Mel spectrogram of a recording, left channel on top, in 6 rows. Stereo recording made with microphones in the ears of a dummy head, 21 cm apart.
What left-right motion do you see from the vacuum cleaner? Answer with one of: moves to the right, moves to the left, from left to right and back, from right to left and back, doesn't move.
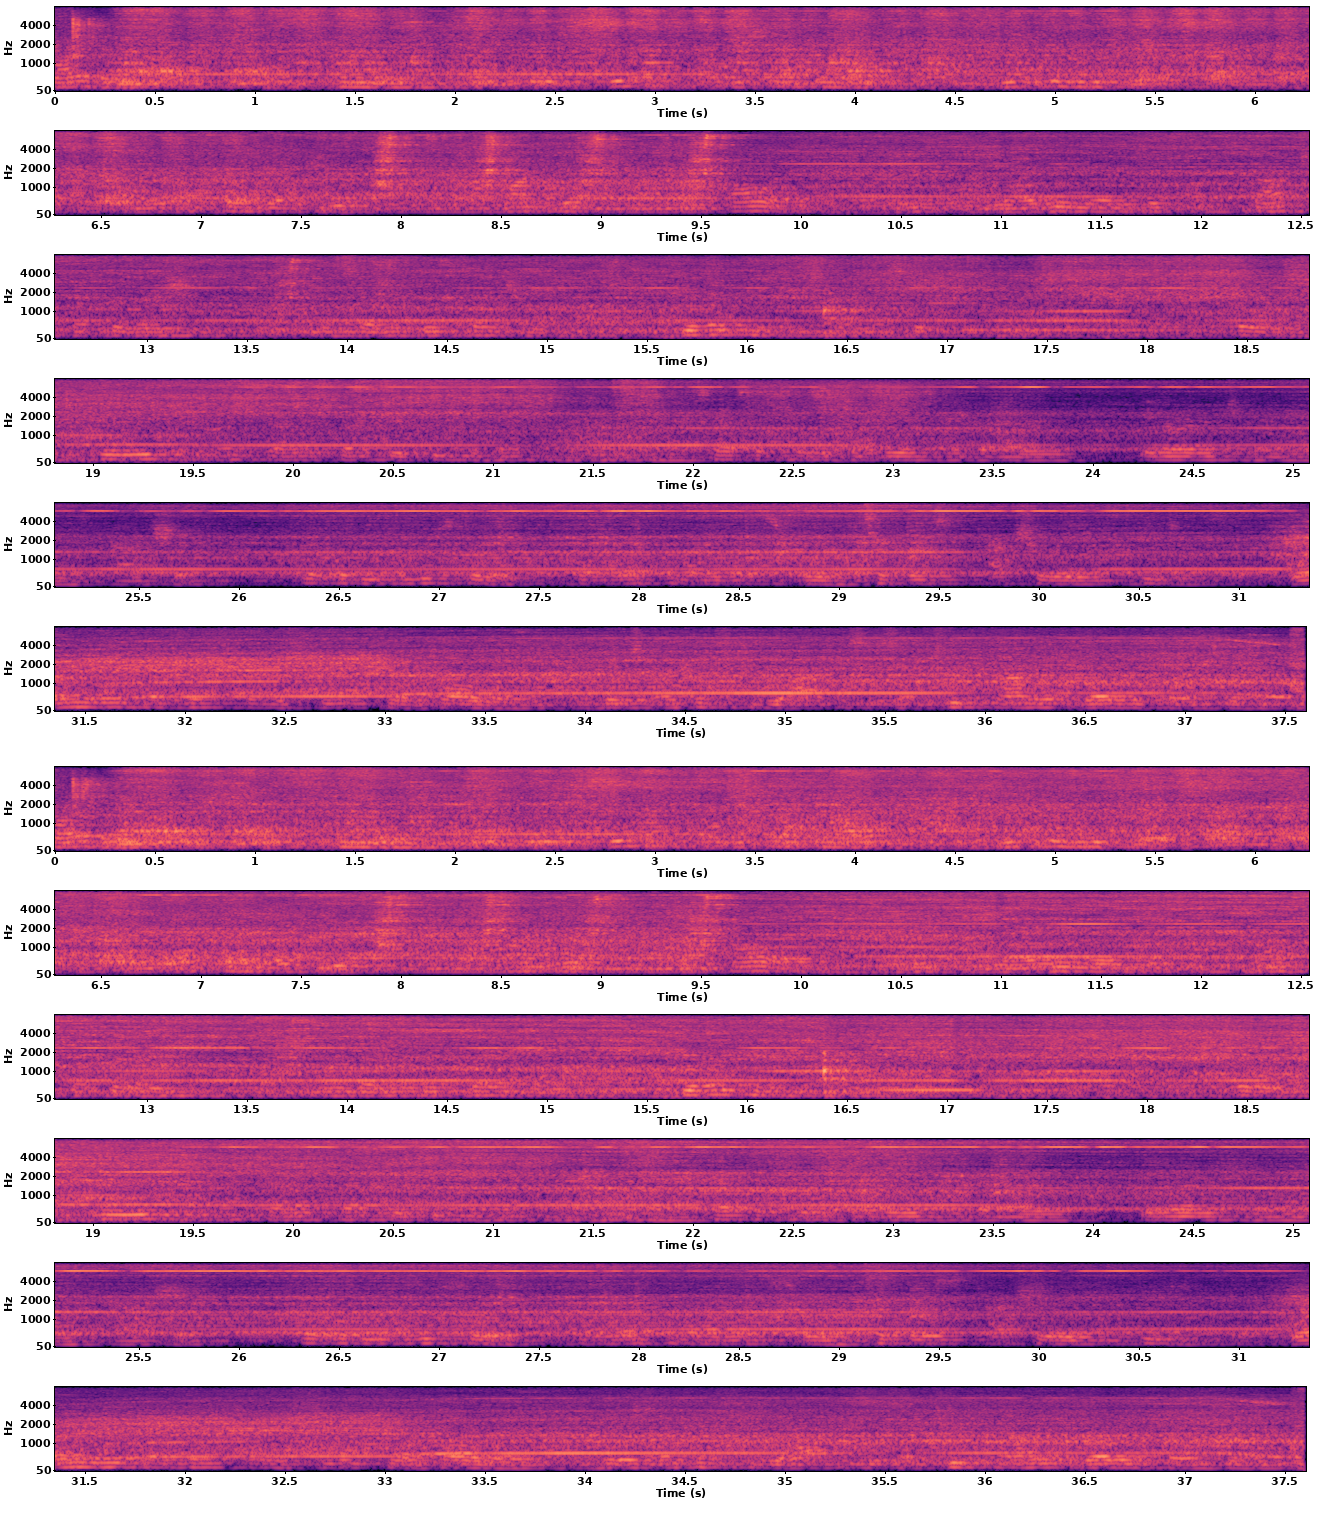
moves to the left.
